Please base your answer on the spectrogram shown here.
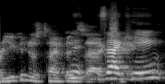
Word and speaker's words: Zach Hing: Or you can just type in Zach Hing. H-I-N-G rhymes with king, right? Yeah. King. That's another guy. No, but Zach Hing with an H rhymes with king.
